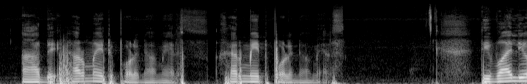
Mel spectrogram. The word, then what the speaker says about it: Hermite: in terms of the hermite polynomial and the hermite this time is pronounced as hermit of degree n that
